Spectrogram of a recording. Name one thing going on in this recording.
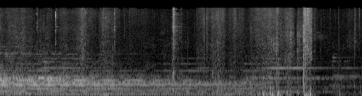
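A guitar is strummed.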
